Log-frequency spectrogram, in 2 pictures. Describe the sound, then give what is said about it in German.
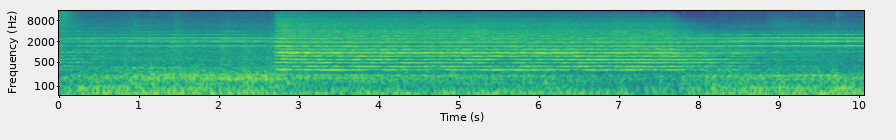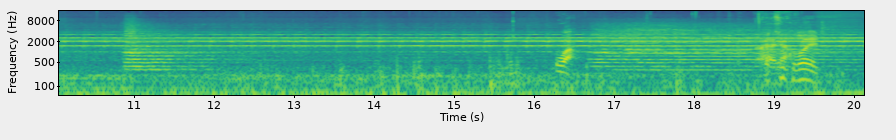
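A loud American train rumbles past, its horn sounding in long sustained blasts over the steady low roar of the wheels, with a brief higher squeal near the end. “Aber laut hier. Ja, ganz schön Alarm hier. Na, was ist denn hier los mit dem Zug, mit den Amerikanern”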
